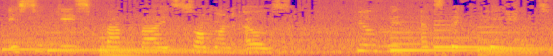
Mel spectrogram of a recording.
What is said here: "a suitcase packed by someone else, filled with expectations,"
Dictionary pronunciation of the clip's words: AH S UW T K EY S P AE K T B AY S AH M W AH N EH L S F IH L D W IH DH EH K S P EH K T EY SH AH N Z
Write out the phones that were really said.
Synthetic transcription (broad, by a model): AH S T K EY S B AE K B AY S AH M W AH N EH L S F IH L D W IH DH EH K S P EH K T EY SH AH N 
